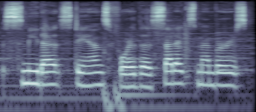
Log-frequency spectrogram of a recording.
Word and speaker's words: SMETA: SMETA, which I believe is typically pronounced SMETA, stands for the SEDEX Members Ethical Trade Audit.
